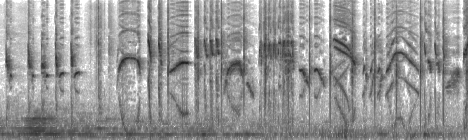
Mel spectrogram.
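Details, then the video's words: Jalak suren song meant to coax silent pet starlings into singing: short chirps at first, then looping whistled swoops, clicks and squeaky phrases in a continuous chatter. "Masteran Suara Burung Jalak Suren Gacor"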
